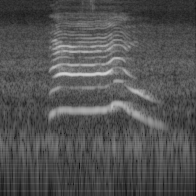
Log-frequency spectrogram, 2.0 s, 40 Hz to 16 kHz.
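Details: A house cat at bedtime, when the kittens stir near 11 pm and are coaxed to play, lets out a single long, steady meow that lifts slightly then slides downward as it fades, over faint room noise.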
